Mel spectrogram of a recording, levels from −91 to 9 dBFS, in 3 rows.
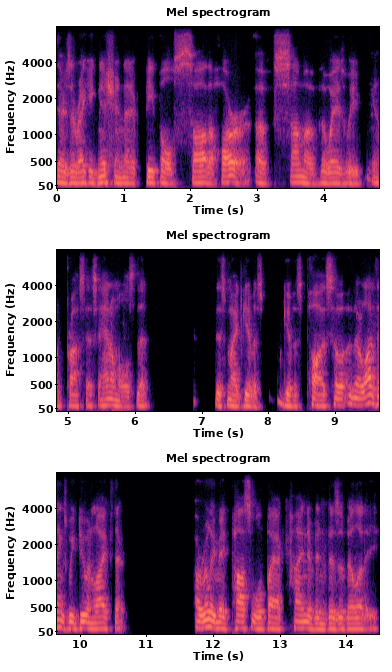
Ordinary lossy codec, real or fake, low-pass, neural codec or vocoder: Opus, 16 kbps; real; 7.2 kHz; none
